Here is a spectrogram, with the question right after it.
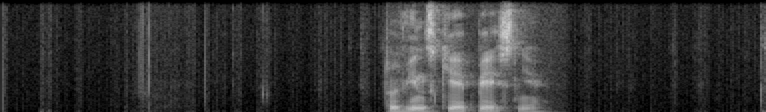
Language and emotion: Russian, neutral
